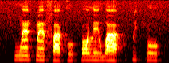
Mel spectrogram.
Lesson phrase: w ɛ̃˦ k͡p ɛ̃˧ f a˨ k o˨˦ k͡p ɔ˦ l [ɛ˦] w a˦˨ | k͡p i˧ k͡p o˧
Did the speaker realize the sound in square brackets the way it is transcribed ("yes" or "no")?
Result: no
